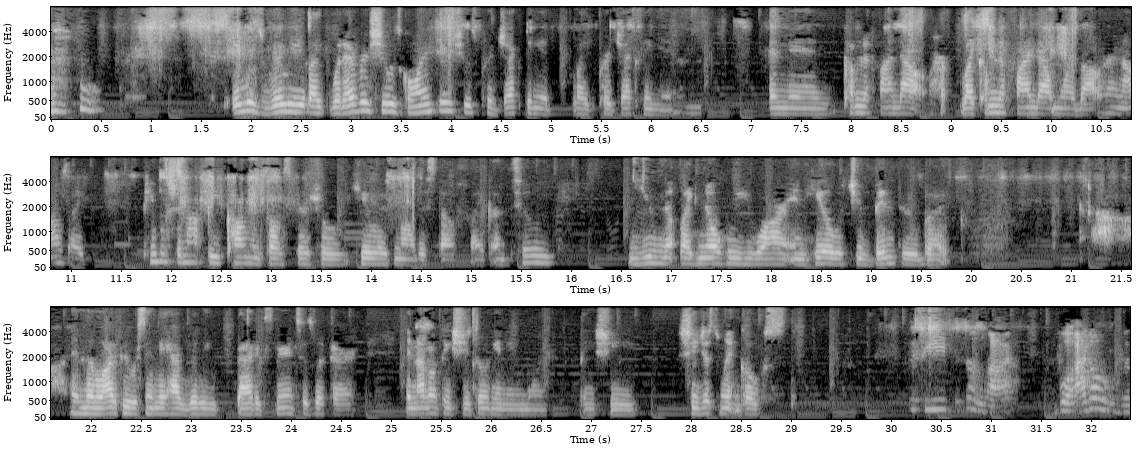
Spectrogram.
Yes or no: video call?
yes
